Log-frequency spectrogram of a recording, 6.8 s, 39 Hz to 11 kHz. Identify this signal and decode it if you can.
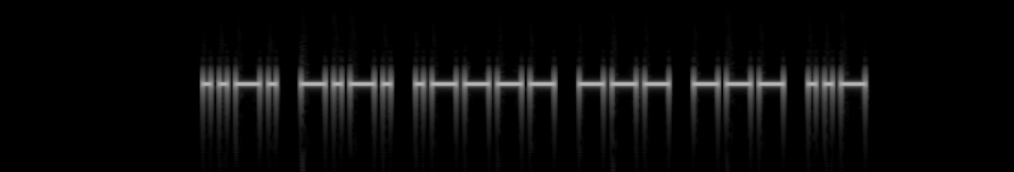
Morse code, heard as a keyed tone, about 22 wpm, 700 Hz. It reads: FC1OOU
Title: DXCC-100 Call Signs - 6 Characters - Repeated 3x - 22wpm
